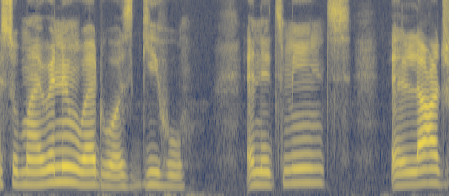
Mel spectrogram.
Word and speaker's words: guijo: And tell us what it means, and maybe you can spell it out for us. Okay, so my winning word was giho, and it means a large Philippine timber tree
